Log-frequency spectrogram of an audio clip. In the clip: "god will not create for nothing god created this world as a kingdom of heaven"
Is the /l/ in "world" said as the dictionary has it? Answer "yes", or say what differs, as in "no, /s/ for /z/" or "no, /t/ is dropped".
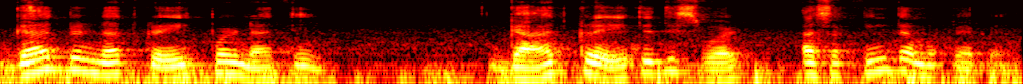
no, /l/ is dropped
